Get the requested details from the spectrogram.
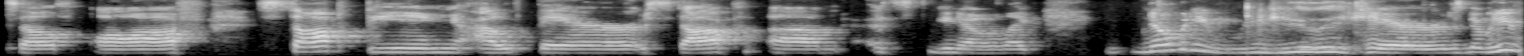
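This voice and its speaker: A woman talking casually as a self-help coach in a live video, chatty and animated, acting out inner voices in a higher tone. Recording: echoey room.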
